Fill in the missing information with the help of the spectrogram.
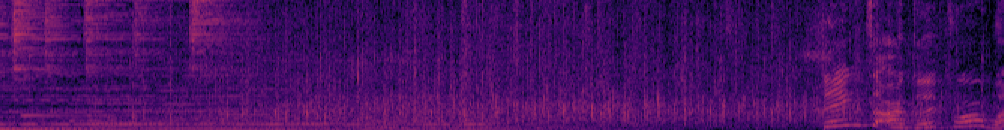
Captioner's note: audience clapping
